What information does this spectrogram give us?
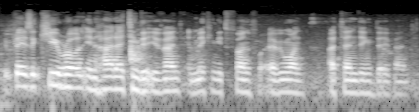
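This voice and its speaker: A man's voice: mid-range voice, fairly even intonation, fast talker, background noise. A man from Senegal, a student government director, speaking bluntly and informally in an off-the-cuff floor debate, with casual fillers. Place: student senate meeting room.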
